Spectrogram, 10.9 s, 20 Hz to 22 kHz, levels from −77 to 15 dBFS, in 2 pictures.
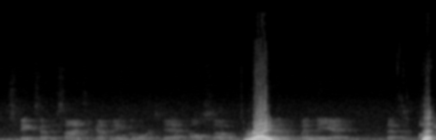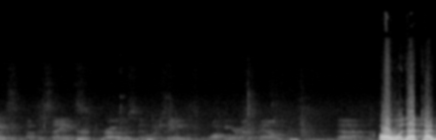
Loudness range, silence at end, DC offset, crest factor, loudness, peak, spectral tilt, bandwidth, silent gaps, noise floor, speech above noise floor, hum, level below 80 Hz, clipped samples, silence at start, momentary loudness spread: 21 LU; 0 s; under 0.1%; 16 dB; -10 LUFS; 0 dBFS; -7.5 dB/octave; 13.5 kHz; none; -43 dBFS; 30 dB; none; -42 dBFS; under 0.1%; 3.05 s; 29 LU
